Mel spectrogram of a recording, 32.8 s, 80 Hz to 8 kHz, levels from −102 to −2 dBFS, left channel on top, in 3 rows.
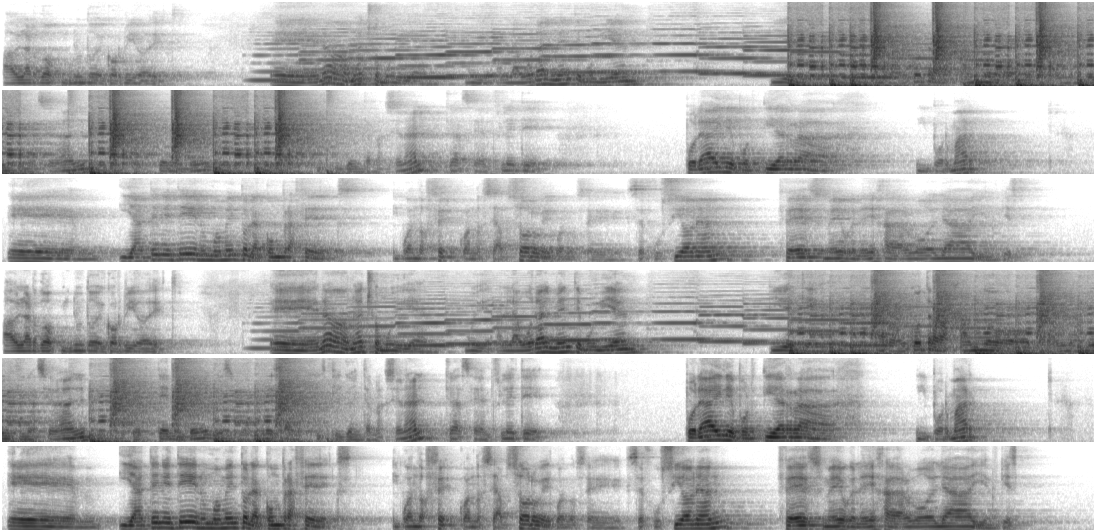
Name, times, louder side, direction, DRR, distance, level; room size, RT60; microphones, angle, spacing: voice 1, 0.0-1.6 2.7-4.4 4.6-6.4 7.7-8.4 8.7-11.9 12.2-16.3 17.8-19.4 20.1-20.7 21.9-25.3 25.7-29.1 29.7-32.0, right 6 dB, 70° right, 0.4 m, -29 dB
Wind instrument woodwind instrument, 2.4-6.2 6.5-10.3, right 1 dB, 20° right, 0.9 m, -35 dB
sound 1, 7.9-8.8 9.3-10.5 10.7-11.1 11.6-12.1 12.6-12.7 13.0-13.8 14.2-14.3, left 3 dB, 75° left, 0.8 m, -22 dB
11.0 x 4.5 x 6.1 m
head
